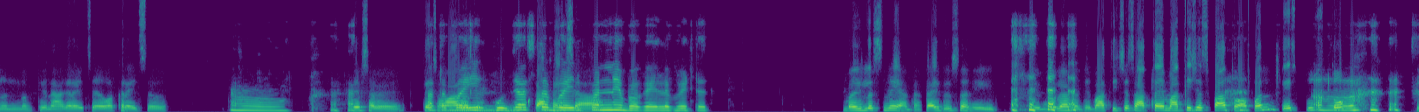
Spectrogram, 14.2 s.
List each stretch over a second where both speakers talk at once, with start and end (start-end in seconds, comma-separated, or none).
4.3-6.0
